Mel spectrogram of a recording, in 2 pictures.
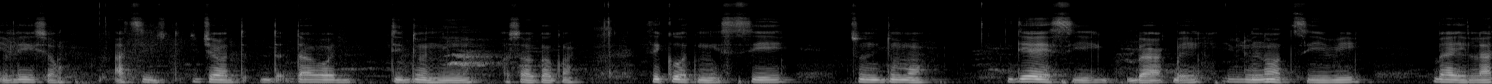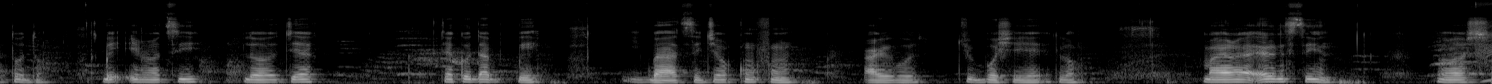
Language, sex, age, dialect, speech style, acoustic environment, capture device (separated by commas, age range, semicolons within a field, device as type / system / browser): Yoruba, male, 18-24, Nigeria - Ibadan, relaxed, people talking, mobile / Linux / Chrome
